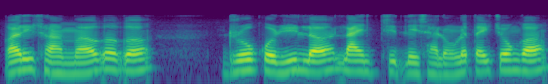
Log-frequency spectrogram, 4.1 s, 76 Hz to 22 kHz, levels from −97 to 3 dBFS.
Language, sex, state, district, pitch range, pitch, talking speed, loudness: Wancho, female, Arunachal Pradesh, Longding, 165-195 Hz, 180 Hz, 220 wpm, -17 LUFS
